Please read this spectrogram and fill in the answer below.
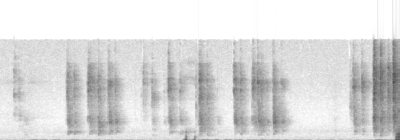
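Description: Computer keyboard typing in short quick bursts of keystrokes, with a single low thump about two seconds in.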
